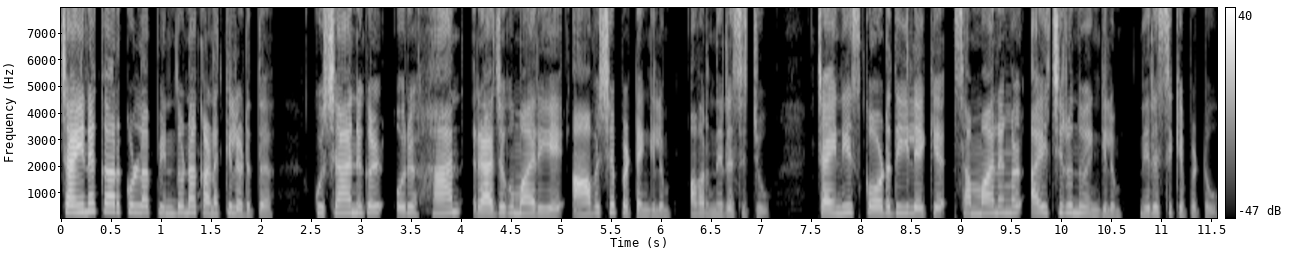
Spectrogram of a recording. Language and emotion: Malayalam, neutral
